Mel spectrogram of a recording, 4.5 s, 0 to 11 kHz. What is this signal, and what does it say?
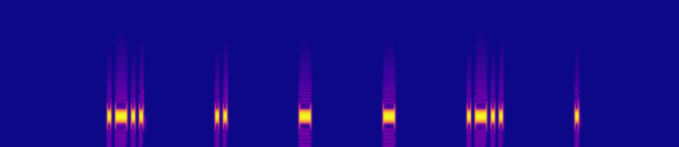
Morse code, heard as a keyed tone, about 43 wpm, spaced as for 15 wpm, 690 Hz. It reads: LITTLE
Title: 6x Character Spacing - Top 200 Words - 45wpm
